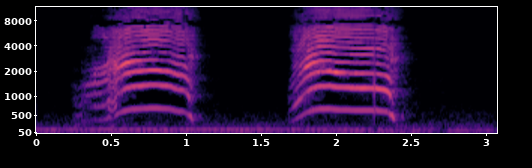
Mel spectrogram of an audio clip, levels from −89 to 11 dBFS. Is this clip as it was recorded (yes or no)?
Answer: yes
